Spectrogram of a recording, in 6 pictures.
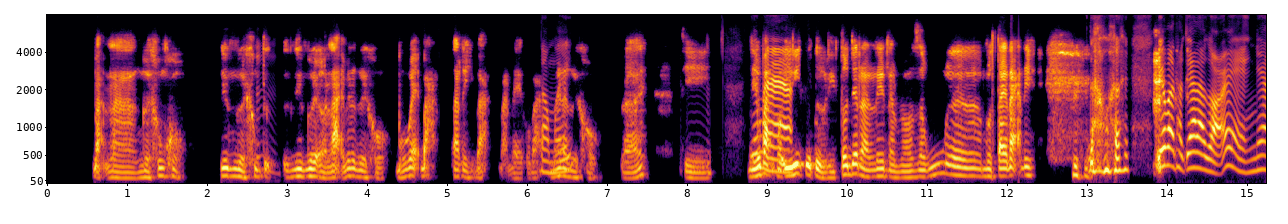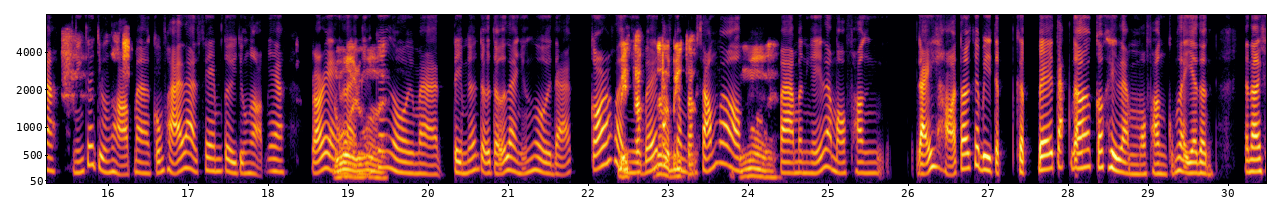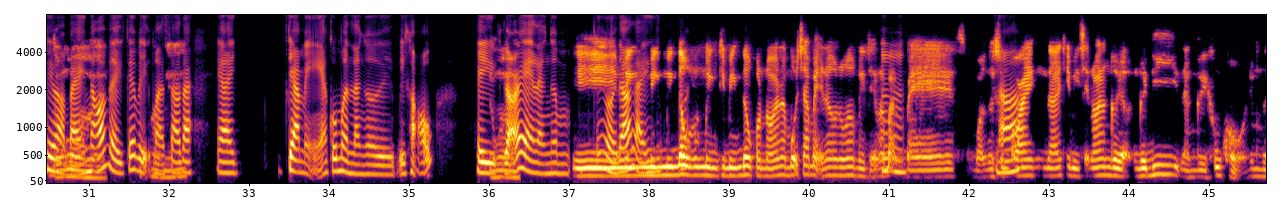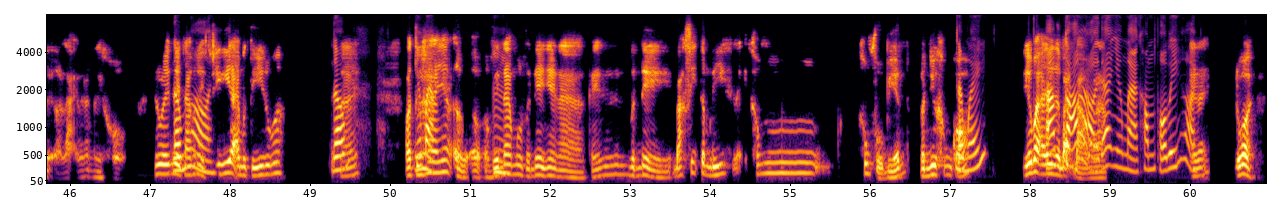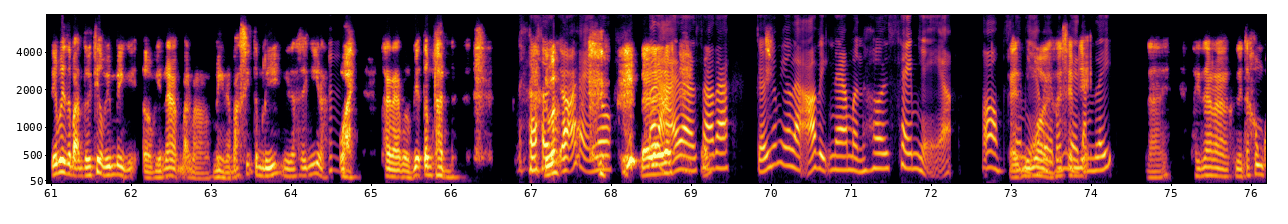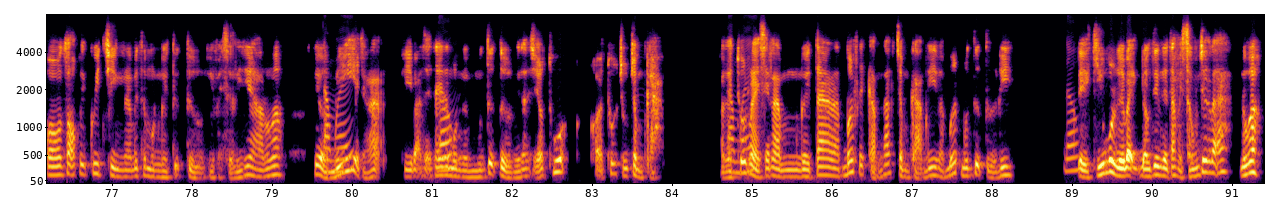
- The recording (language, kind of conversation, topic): Vietnamese, unstructured, Bạn có lo rằng phim ảnh đang làm gia tăng sự lo lắng và sợ hãi trong xã hội không?
- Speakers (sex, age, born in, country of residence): female, 30-34, Vietnam, United States; male, 25-29, Vietnam, Vietnam
- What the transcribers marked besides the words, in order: other background noise; laughing while speaking: "Đồng ý"; chuckle; tapping; laughing while speaking: "Ừ"; chuckle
